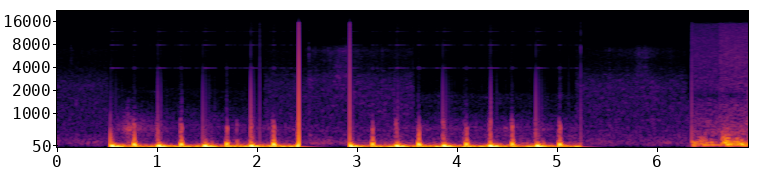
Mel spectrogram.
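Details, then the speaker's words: Rapid regular thumping heartbeat, roughly 130 a minute, through a stethoscope during a newborn physical examination, listening with bell and diaphragm for gallops, rubs or murmurs: a newborn's heart sounds. "heart auscultate each area of the heart with a bell and with the diaphragm for low pitch sounds oscar takes the heart with the bell"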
